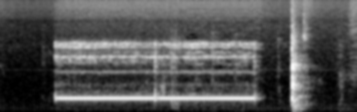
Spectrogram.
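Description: Telephone keypad tone as a phone number is punched in: one steady electronic tone held for about two seconds, then a sharp click after a short gap.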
